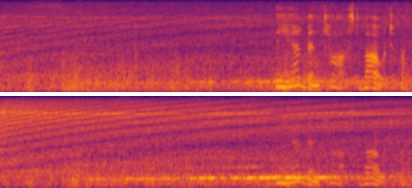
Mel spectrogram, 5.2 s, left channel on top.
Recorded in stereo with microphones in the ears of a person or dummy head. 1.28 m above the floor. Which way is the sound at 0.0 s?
70° right (ahead or behind).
